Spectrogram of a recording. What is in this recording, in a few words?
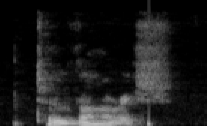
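"tovarish", British English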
